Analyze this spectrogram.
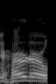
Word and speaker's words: Huerter: You cannot leave a guy named Kevin Herter wide open, or else he'll just hurt you. It's in his name. It's just spelled a little bit differently. It's spelled Huerter.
